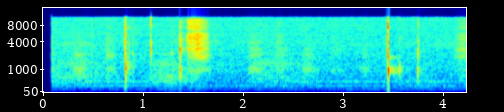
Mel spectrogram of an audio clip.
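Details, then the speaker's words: Newborn boy a few days old: short, sharp, repeated little gulping catches in a quiet room; hiccups. "Oh, he got those hiccups, poor baby."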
